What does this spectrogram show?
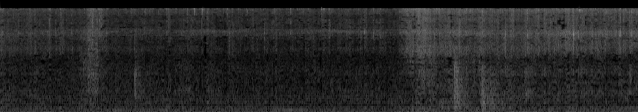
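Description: Faint sizzling of a rice-and-egg mixture in the cups of a hot, oiled nonstick multi-cup pan, with a few light clicks of a metal spoon against the pan. The sizzle grows louder about four seconds in, as another spoonful goes into a cup and is pressed down.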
